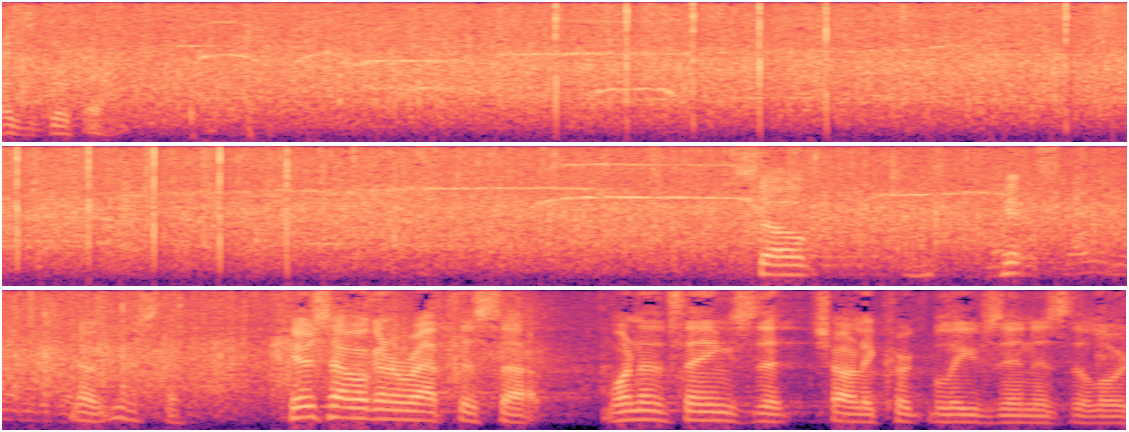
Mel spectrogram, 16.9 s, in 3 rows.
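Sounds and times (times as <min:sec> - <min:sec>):
speech: 0:00.0 - 0:00.8, 0:09.4 - 0:11.0, 0:11.6 - 0:16.8
crowd applause: 0:00.0 - 0:13.9.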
